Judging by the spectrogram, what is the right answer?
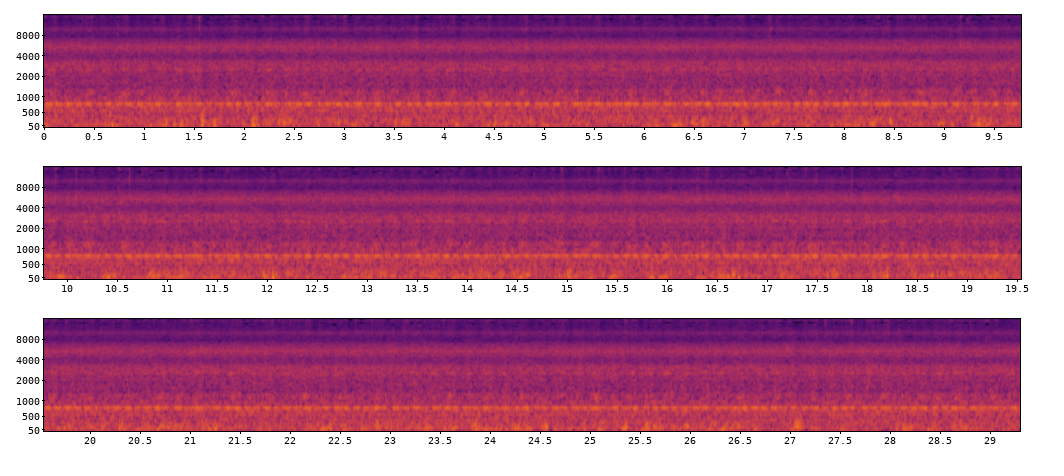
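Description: Conventional milling machine face-milling a metal block at a slow feed rate. The spindle and face mill cutter run with a steady high tone over the continuous rough noise of the cut.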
